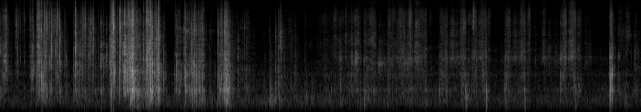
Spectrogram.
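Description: Foil booster-pack wrapper being torn open and crinkled for about the first four and a half seconds, then softer rustling and flicking of trading cards handled in the hands, with a sharp click near the end.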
